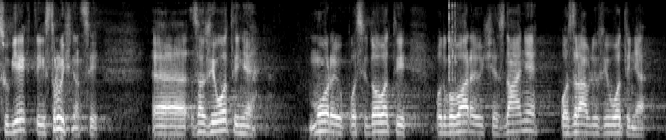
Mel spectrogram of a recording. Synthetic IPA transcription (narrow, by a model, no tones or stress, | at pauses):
subjekt̪iːst̪ɾut͡ʃɲat̪si | zaʒiʋo̞t̪iɲe̞ | mo̞ːɾajupo̞sje̞d̪oːʋat̪io̞d̪ɡo̞ʋaːɾajut͡ʃe̞znaːɲe̞o̞zd̪ɾaːʋʎuʒiʋo̞t̪iɲa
